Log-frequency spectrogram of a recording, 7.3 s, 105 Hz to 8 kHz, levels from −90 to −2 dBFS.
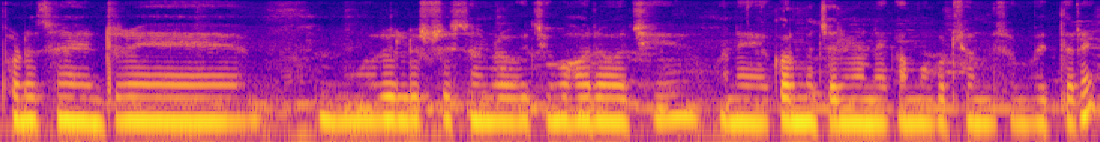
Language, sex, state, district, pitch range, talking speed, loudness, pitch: Odia, female, Odisha, Khordha, 195-205 Hz, 140 wpm, -17 LUFS, 200 Hz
